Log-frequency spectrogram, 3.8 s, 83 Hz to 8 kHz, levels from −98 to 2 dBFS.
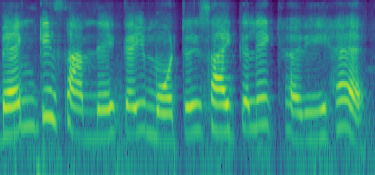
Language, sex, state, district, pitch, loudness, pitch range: Hindi, female, Assam, Sonitpur, 250 Hz, -17 LUFS, 235-280 Hz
